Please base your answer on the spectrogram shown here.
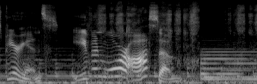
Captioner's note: pencil scratching; gentle music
